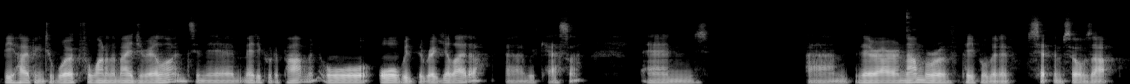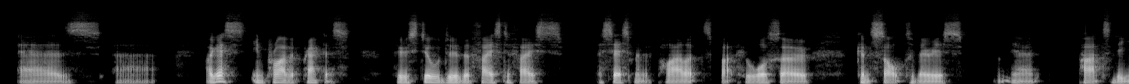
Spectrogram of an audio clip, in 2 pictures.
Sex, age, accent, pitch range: male, 30-49, Australian, 70-85 Hz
